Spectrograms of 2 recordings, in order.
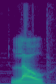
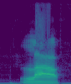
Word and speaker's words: laugh: Aku masih sering dengar nih orang-orang bilangnya itu laugh. Tapi cara pengucapannya nggak gitu ya. Cara pengucapan yang benar itu laugh. Jadi kita nyebutnya itu kayak L, A, sama F gitu.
